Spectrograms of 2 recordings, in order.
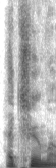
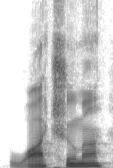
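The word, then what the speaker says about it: Huachuma: Hachuma. That's how I pronounce it. It may be Wachuma, but that is the cactus San Pedro.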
